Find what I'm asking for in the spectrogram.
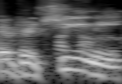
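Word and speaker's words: pepperoncini: I get the hot Polish sausage with the pepper connie. How do you say it? Like olive. – Peppercini. – Peppercini. Yeah, yeah.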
